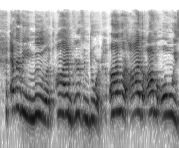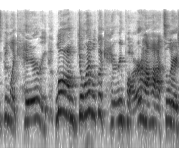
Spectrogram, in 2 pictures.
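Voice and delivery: high, mocking bratty child voice; high whiny brat, mocked; bratty kid. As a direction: imitate a show-off kid begging to be Gryffindor. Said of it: "the little shit would come and go".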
